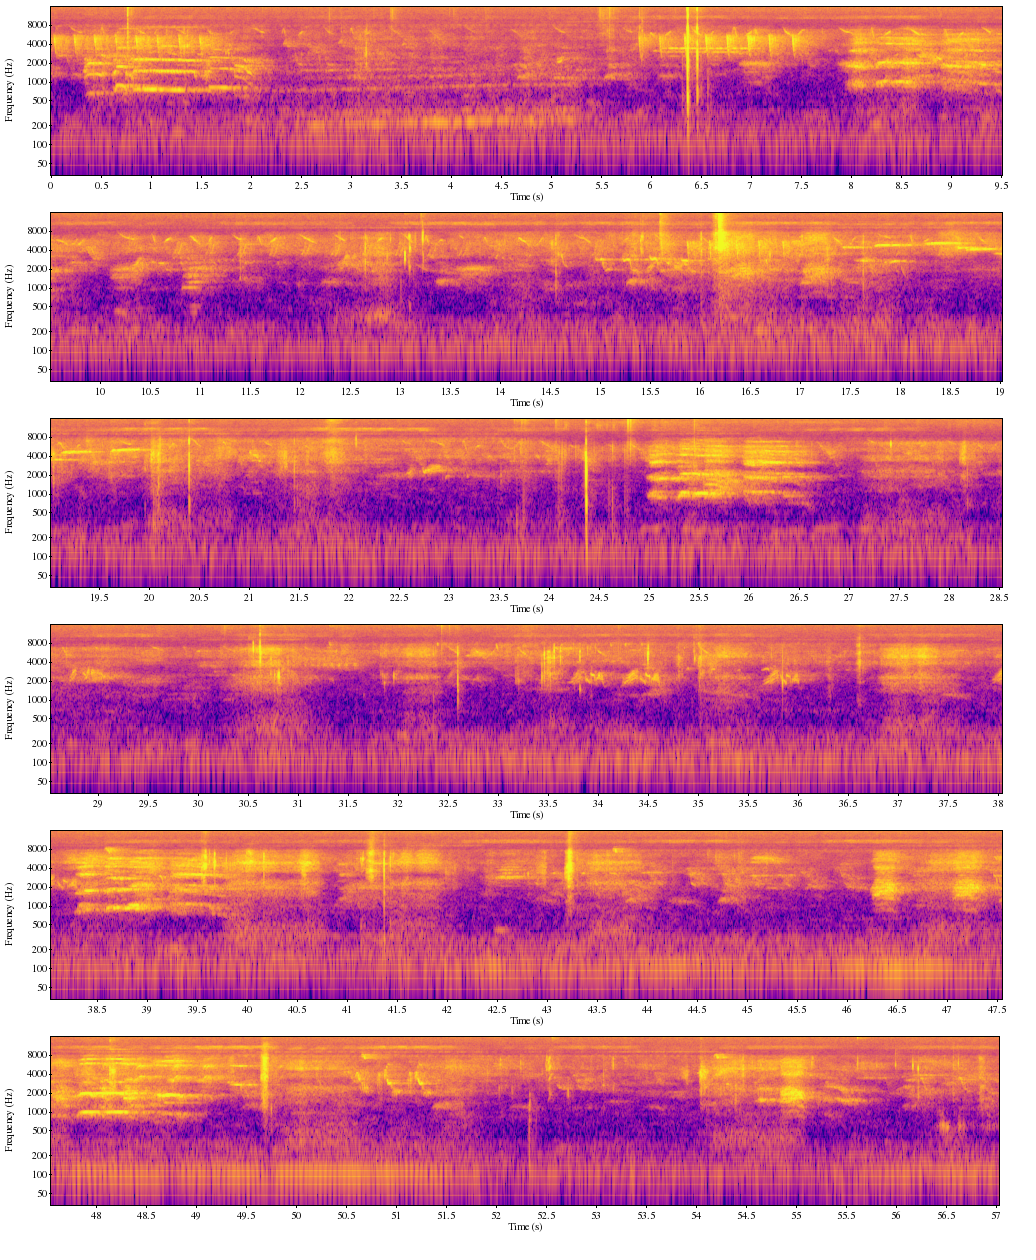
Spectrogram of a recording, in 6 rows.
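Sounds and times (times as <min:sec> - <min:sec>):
faint rooster crowing: 0:00.2 - 0:05.7, 0:07.9 - 0:10.4, 0:25.0 - 0:26.8, 0:38.2 - 0:40.4, 0:46.3 - 0:49.2.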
